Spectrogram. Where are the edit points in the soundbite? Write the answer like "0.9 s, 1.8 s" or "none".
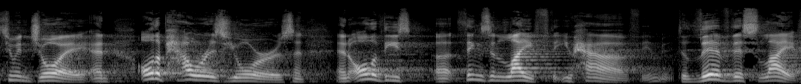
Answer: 6.7 s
